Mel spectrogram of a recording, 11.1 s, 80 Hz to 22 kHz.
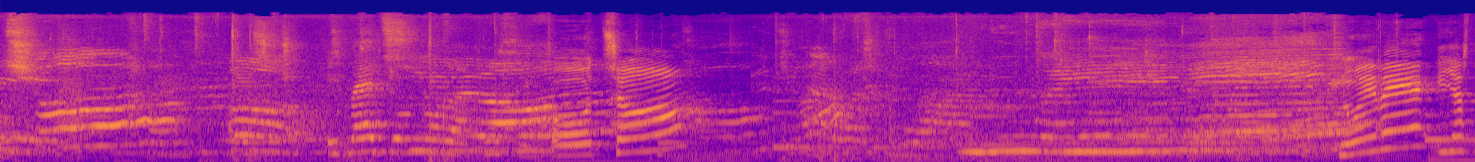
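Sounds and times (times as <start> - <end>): young children chattering: 0.0 - 10.2.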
